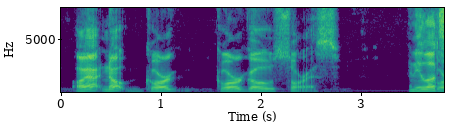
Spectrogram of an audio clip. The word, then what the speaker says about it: Gorgosaurus: Oh yeah, no, Gorgosaurus. And he looks like a Gorgosaurus.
